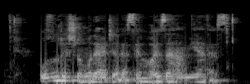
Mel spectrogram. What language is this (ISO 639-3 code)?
fas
